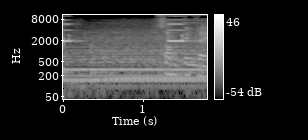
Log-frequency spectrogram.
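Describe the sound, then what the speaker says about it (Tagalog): A microwave oven hums steadily while reheating homemade ground meat, a constant close drone with a faint beep-like tone near the end. "Ayan natin, initin na ito sa microwave."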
